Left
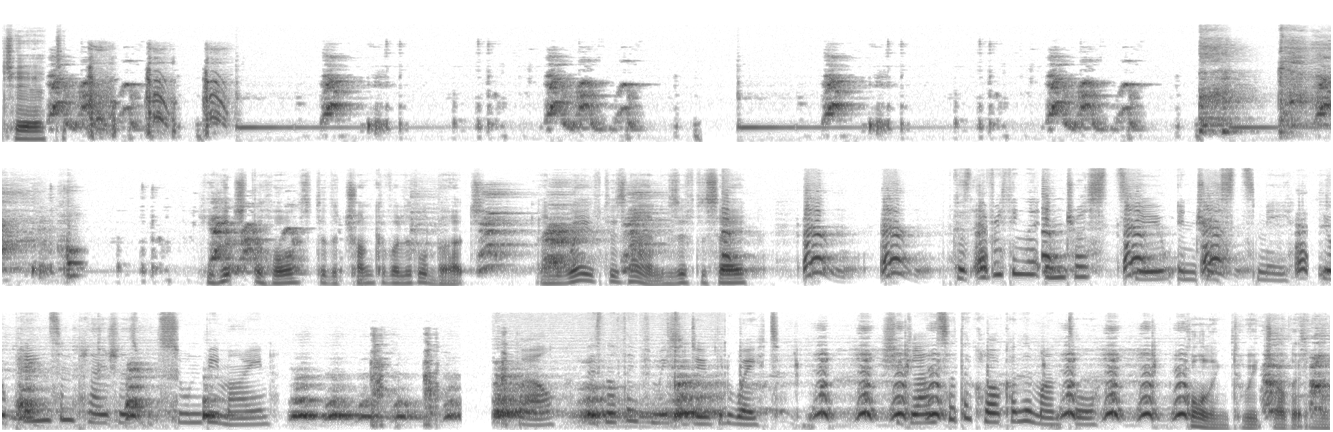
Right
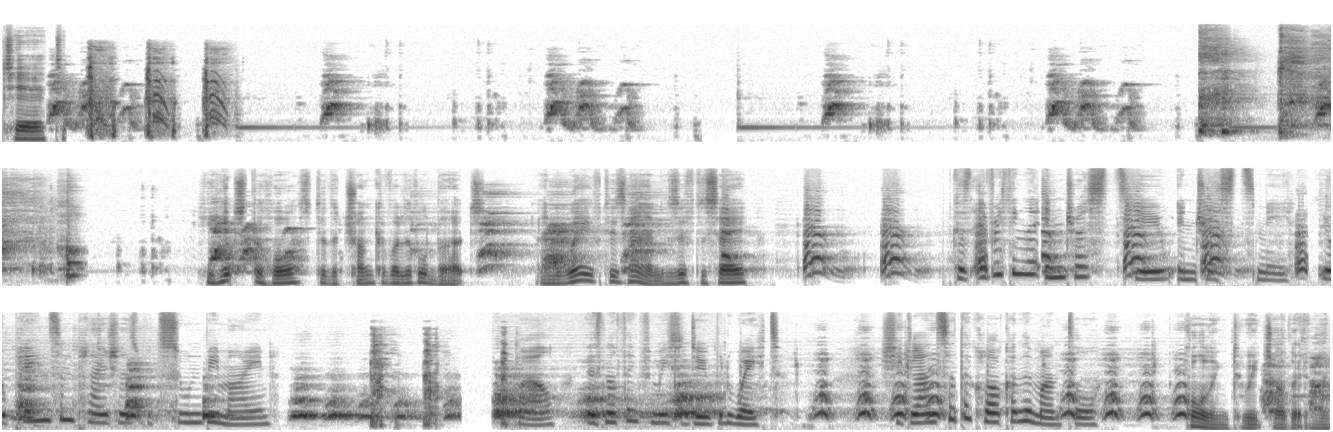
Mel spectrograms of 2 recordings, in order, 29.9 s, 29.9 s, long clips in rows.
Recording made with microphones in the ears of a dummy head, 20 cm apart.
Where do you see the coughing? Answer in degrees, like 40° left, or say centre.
50° right.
